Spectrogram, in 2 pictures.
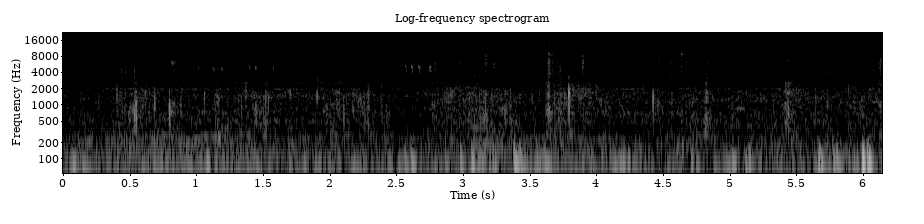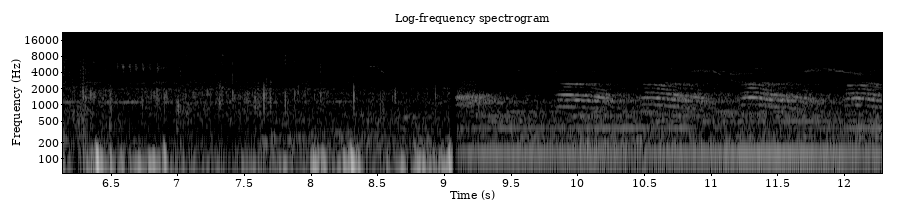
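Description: Faint footsteps crunching on a gravel path, irregular soft steps. About nine seconds in, these cut off suddenly, replaced by a steady low hum with short falling chirps repeating in pairs.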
